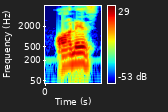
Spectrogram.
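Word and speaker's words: honest: অনেস্ট ম্যান লেখা অনেস্ট এইচটা এখানে নেই ভেবে নেই রয়েছে কি অনেস্ট ম্যান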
